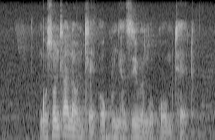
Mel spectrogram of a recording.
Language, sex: Zulu, male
